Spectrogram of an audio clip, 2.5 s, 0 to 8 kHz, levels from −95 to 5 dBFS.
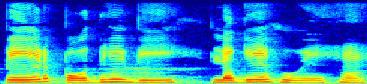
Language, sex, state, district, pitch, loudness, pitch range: Hindi, female, Punjab, Pathankot, 200 Hz, -16 LUFS, 190-220 Hz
